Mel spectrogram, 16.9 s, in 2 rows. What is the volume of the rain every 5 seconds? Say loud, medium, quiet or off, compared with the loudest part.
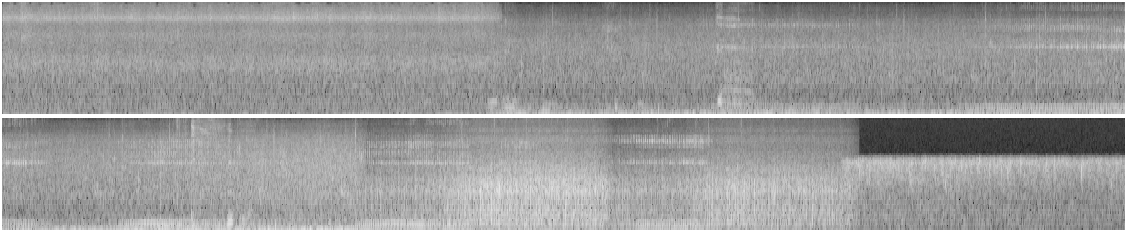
quiet, quiet, loud, medium.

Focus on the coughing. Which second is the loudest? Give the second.
10 s.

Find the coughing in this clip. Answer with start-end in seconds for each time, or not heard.
3.6-5.7, 9.7-10.3.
